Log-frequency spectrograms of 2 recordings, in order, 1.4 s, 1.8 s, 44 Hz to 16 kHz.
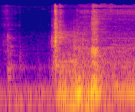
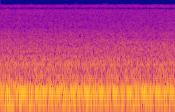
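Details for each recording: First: Rheem condenser with the original fan motor reconnected: two sharp bangs as the fan first starts spinning, then a steady hum; the noisy condenser fan motor is to be replaced with a new motor. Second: 2019 Rheem 3.5-ton condenser, installed three years ago, under warranty for a loud condenser fan motor noise at shutdown: compressor restarts with an even low hum and steady pulse, no knocking; runs smoothly.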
